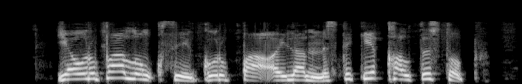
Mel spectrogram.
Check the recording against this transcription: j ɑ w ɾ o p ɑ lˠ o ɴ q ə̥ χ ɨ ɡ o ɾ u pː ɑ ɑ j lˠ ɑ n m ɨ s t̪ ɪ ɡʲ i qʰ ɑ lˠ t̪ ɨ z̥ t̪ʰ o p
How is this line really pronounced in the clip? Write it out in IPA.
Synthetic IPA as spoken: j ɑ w ɾ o p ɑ lˠ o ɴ q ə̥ s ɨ ɡ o ɾ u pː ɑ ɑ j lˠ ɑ n m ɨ s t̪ ɪ kʲ i qʰ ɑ lˠ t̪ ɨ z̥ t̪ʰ o p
